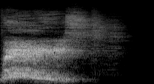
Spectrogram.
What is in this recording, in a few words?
Attack Normal Soldier Male, Battle; Dialog; Barks; Sinecure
